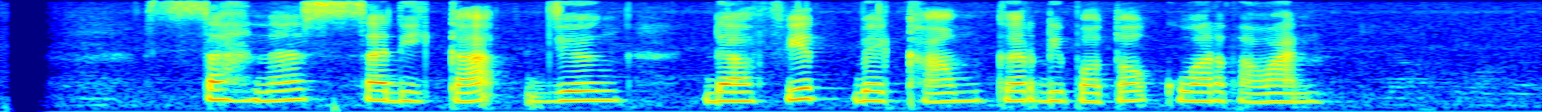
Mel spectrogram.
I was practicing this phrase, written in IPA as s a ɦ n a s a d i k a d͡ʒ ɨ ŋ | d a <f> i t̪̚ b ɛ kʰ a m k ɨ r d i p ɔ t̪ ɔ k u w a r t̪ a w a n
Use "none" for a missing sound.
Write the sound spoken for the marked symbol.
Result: f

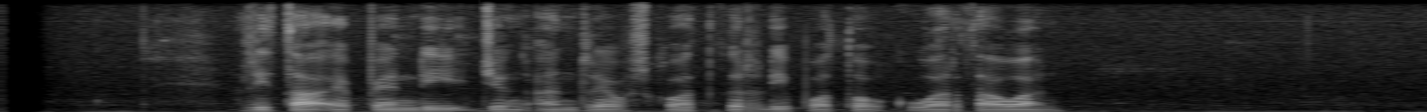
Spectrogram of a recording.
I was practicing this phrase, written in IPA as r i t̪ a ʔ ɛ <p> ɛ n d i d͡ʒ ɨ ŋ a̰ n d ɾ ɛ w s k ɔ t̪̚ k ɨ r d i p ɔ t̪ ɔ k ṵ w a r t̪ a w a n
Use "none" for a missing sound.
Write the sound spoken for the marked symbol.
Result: p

